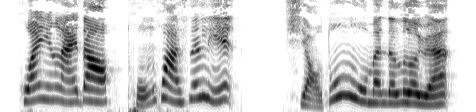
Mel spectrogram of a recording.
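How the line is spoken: Loud small animal. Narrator (Chinese): 一只黑乎乎的小动物 大声说着

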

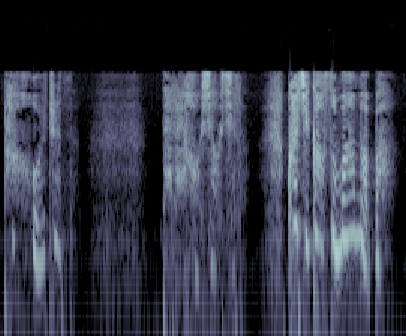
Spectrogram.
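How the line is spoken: Happy breathless whisper. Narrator (Chinese): 阿克西尼亚高兴的气喘吁吁的小声说

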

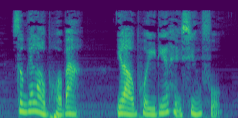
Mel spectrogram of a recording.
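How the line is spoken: Girl, smiling. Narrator (Chinese): 小姑娘 笑着说

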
